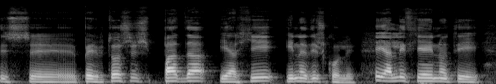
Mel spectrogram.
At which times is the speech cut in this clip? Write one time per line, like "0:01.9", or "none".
0:03.8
